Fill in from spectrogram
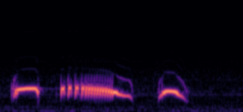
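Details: Thúc-gù cooing of a spotted dove, used to stimulate males. A clipped low coo is followed by a longer stuttering coo and then a single downward-curving coo. The whole phrase is loud and clean.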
